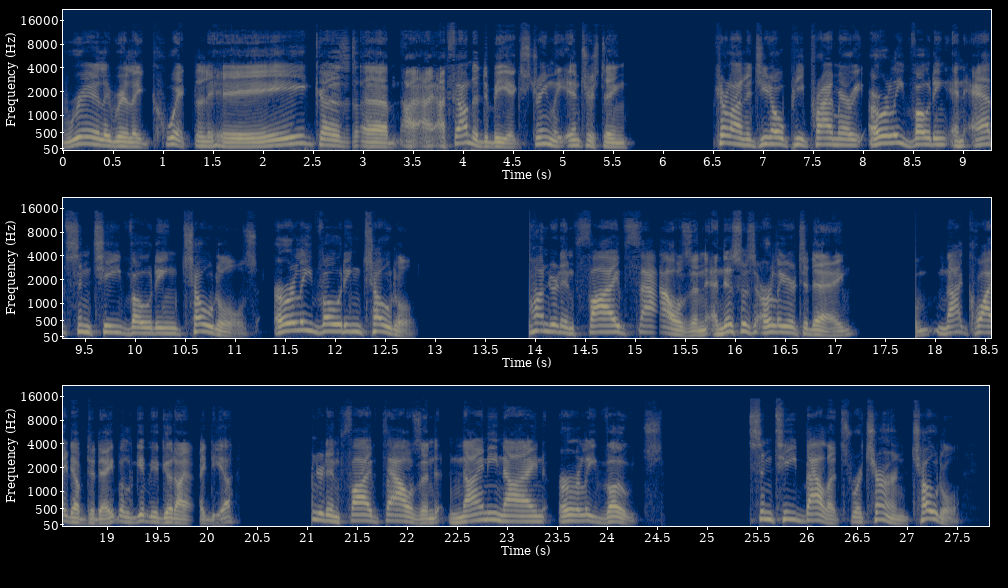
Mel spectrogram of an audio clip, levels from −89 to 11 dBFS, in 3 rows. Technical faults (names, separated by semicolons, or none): short stall from a late packet; short concealed packet loss; clipped start after a pause; jitter buffer speed-up; call audio freeze; skip ahead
